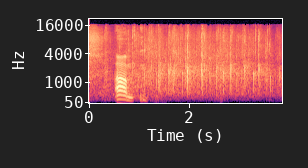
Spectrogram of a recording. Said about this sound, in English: yeah, you can clap. That's fine. That's good.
